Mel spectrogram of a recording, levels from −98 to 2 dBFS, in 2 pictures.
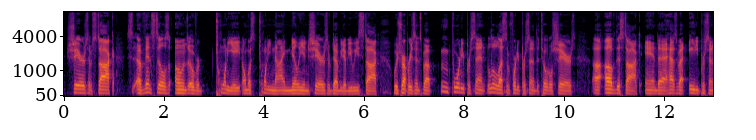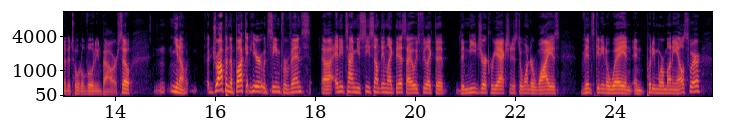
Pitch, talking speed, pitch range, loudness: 135 Hz, 200 wpm, 120-155 Hz, -32 LUFS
